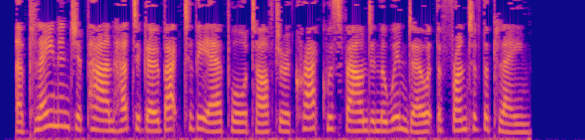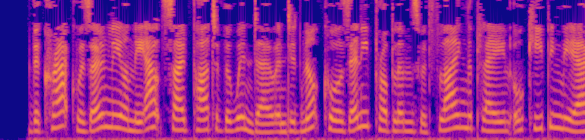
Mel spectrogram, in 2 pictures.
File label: English Lower Intermediate FAST Reading; Plane in Japan goes back because of cracked window; English Newsroom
